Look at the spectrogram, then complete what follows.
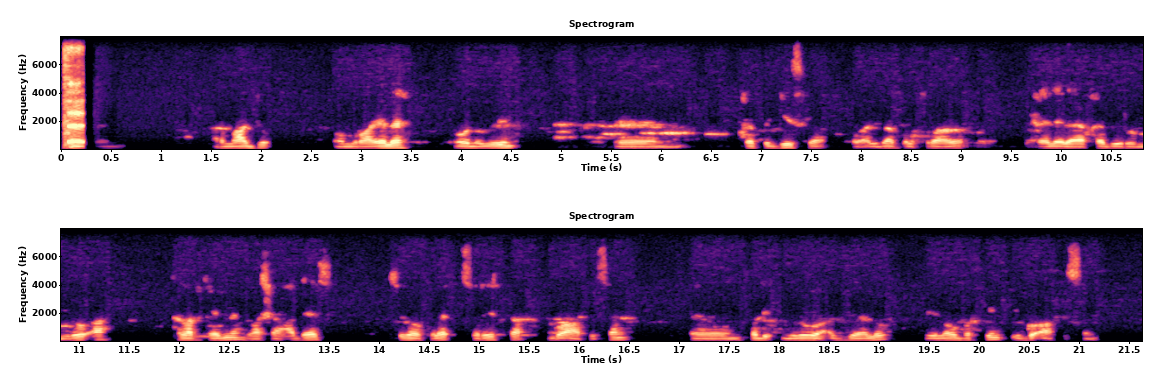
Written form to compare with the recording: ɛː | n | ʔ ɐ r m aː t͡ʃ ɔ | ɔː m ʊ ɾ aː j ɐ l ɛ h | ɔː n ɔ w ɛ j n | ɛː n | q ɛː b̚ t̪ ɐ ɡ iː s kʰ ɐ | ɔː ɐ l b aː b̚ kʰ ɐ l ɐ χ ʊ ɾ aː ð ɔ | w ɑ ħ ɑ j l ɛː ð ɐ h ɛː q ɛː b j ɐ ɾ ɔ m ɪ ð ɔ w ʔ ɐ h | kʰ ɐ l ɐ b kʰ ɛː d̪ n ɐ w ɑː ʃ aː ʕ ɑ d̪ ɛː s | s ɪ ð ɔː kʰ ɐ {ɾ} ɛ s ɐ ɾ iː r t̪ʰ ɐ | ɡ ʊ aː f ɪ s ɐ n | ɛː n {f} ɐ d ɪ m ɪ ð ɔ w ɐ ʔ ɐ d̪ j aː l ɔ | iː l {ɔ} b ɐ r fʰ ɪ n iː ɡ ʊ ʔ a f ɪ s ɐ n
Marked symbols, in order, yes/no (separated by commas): no, yes, no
